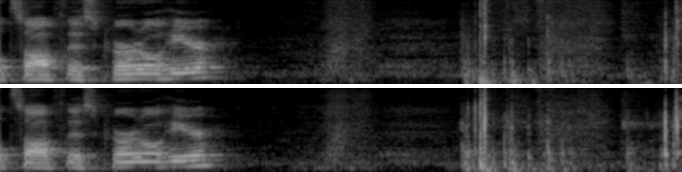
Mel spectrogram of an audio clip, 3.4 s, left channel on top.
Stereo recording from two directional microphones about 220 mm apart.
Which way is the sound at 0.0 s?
30° right (ahead or behind).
